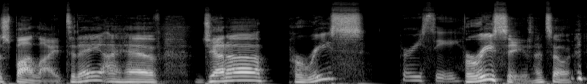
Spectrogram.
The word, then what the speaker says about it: Parise: Today I have Jenna Parise. Parise. Parise. It's always hard to pronounce that. If you really want to add some gusto, it's Italian, so it's Parise.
